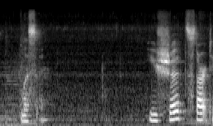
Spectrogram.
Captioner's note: chilies sizzling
